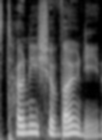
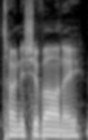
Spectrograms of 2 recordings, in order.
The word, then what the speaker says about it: Schiavone: Can I just also point out that people on TNT Dynamite for AEW constantly pronounce his name wrong, and it really annoys me. Listen to the way says it. It's Tony Schiavone. That's how he says it.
